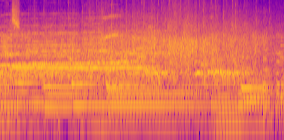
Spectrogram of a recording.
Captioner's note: wild cheering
